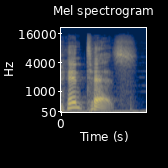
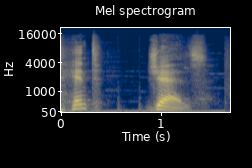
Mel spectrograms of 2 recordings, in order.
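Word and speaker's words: Hentges: It's at the dish, and he watches ball one go by from Hintez. I think it's Hintez, if I'm saying his name wrong. No way it's Hint-Jez.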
